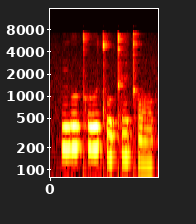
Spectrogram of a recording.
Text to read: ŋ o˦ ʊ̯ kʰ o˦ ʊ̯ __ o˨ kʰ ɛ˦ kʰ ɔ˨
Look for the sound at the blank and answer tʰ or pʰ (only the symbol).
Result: tʰ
